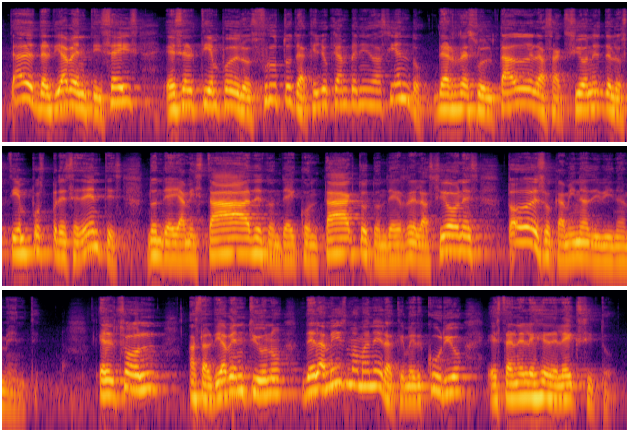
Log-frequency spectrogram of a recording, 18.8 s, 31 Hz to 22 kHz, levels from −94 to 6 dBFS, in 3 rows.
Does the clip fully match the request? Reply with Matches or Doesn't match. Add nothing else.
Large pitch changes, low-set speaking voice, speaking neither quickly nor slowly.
Doesn't match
